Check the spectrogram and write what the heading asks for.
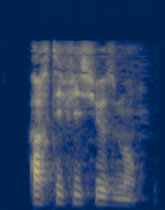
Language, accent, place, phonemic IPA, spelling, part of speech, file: French, France, Lyon, /aʁ.ti.fi.sjøz.mɑ̃/, artificieusement, adverb, LL-Q150 (fra)-artificieusement.wav
- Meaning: 1. artfully, deceitfully 2. slyly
